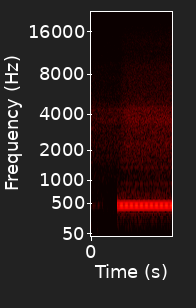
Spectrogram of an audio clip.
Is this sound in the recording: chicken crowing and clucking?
no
